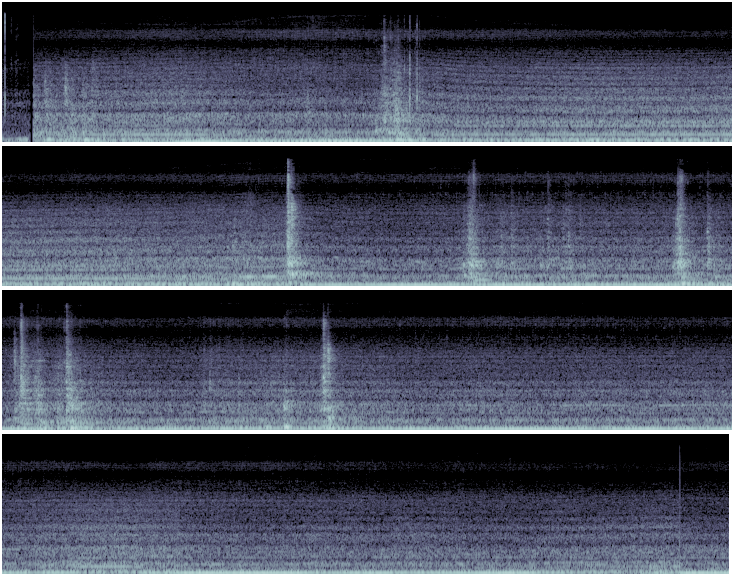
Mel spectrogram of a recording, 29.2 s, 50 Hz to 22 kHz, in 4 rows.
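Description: Diesel engine of a Caterpillar 320 GC excavator running steadily under shifting load, with a faint whine that falls and rises again in the first several seconds. Several sharp knocks and clanks come between about 10 and 18 seconds in.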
